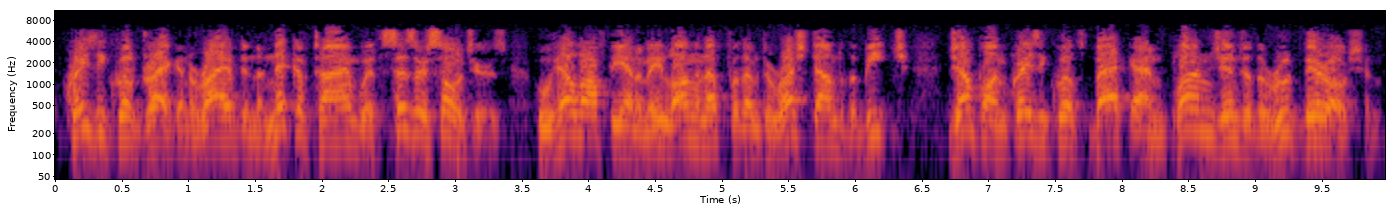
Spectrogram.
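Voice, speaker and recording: Folksy male narrator, 1937 kids' radio serial; animated, muffled transcription sound. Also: a little high, a little fast, few pauses, slightly rough. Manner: folksy, storyteller addressing children.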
